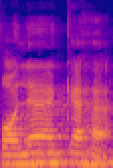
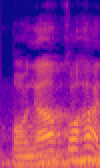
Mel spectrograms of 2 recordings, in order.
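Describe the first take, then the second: First: The middle consonant is a plain front k. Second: The middle consonant is a deep throat q. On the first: The speaker calls it wrong. "talakaha bil kaf" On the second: The speaker calls it right. "sepatutnya talaqa"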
